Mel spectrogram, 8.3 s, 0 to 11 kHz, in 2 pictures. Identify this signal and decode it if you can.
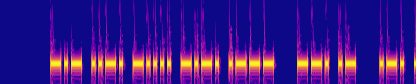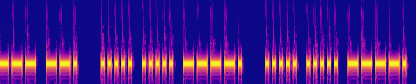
Morse code, heard as a keyed tone, about 33 wpm, 700 Hz. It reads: KF6CJ GA ROG 559 559
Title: SOTA QSO Practice 35wpm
